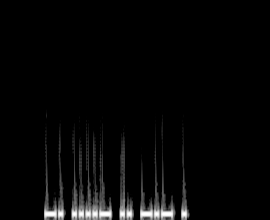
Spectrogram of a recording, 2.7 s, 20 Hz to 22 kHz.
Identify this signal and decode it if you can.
Morse code, heard as a keyed tone, about 34 wpm, 700 Hz. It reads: N4IKE
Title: USA Call Signs - 5 Characters - Repeated 3x - 35wpm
